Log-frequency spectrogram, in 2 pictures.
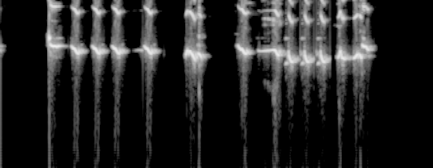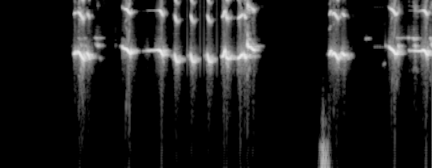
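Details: A Baltimore oriole repeats clear, mellow whistles in fast strings of about eight to ten notes, with a long pause in the middle and one faint low knock near the end.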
